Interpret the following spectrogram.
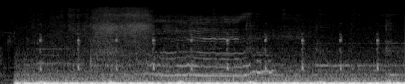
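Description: Steady low rumble of a car heard from inside the cabin, starting abruptly just after the start.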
